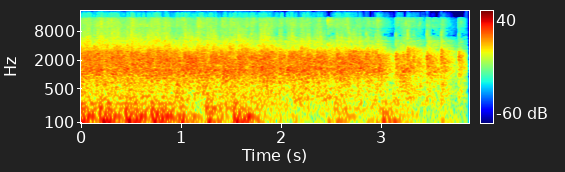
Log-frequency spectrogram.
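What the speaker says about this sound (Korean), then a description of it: "한 번 더 아낌없이 박수 보내요." Seminar audience applause rings out loud and close, a dense patter of many hands clapping that thins and tapers off toward the end.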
